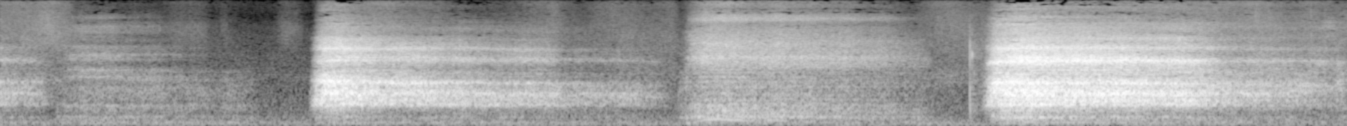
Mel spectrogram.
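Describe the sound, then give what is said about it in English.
Deep belly breathing sounds as three strong breaths, each a loud, airy rush that slowly fades, after a softer breath at the start; no one speaks. “Take a couple deep belly breaths.”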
